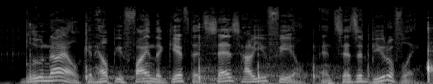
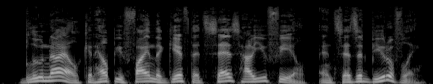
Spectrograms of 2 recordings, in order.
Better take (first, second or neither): second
